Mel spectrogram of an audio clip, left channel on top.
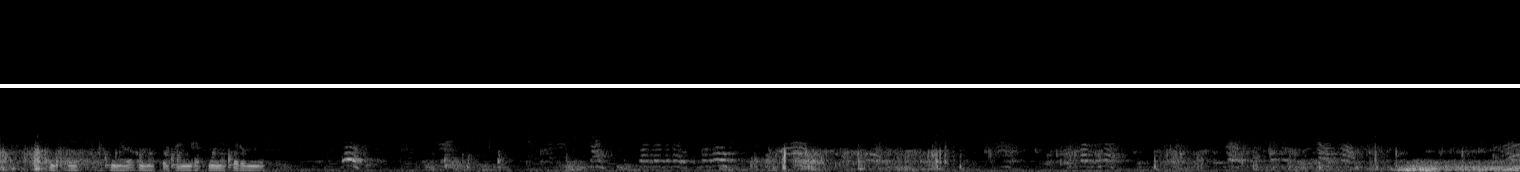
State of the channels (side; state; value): left; silent; digital silence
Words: Ginawa ko magpapanggap muna sa room niya.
